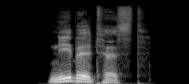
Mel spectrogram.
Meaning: inflection of nebeln: 1. second-person singular preterite 2. second-person singular subjunctive II
- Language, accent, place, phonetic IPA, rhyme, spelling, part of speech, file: German, Germany, Berlin, [ˈneːbl̩təst], -eːbl̩təst, nebeltest, verb, De-nebeltest.ogg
